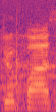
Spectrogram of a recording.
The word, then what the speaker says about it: Dupas: And Dupas, by the way, likes his name pronounced Dupas.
